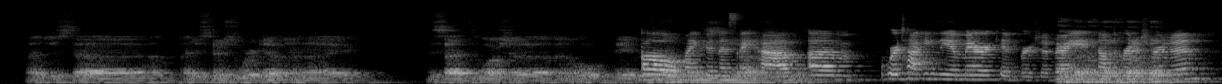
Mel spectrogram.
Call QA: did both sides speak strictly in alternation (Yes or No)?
No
